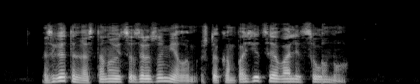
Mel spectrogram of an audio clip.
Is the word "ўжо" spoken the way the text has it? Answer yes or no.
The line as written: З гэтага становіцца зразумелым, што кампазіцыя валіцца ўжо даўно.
no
